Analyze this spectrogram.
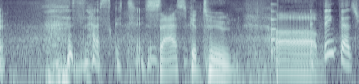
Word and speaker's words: Saskatoon: there you go s say it again Saskatoon Saskatoon Saskatoon I've never been to Saskatoon I've been to Prince Albert okay but I've never been to how you say it Saskatoon Saskatoon uh I think that's right I think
